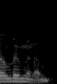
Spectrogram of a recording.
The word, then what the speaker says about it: aluminum: So it's like aluminium as opposed to aluminum.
